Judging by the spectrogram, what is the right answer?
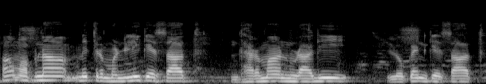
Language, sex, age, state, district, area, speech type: Maithili, male, 30-45, Bihar, Muzaffarpur, rural, spontaneous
